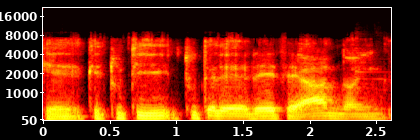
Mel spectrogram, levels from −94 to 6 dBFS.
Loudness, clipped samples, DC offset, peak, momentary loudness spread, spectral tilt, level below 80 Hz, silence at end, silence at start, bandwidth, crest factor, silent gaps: -15 LUFS; under 0.1%; under 0.1%; -4 dBFS; 6 LU; -6 dB/octave; -38 dBFS; 0.05 s; 0 s; 8.4 kHz; 10 dB; none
